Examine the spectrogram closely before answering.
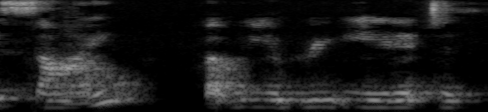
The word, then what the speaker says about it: sine: the box here so sine that's the full word s-i-n-e of angle a okay abbreviation is s-i-n but it's not pronounced sin math is not a sin so we still say sign but we abbreviate it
